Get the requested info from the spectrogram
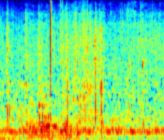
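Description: Dry grass and bamboo stalks crackling and snapping as they are gripped and pulled apart by hand, with a few sharp cracks, the loudest just before halfway. A short low call sounds briefly near the middle.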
